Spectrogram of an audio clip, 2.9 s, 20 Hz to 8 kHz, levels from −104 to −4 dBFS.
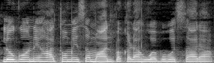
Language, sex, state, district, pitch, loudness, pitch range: Hindi, female, Punjab, Pathankot, 225 Hz, -16 LUFS, 220-245 Hz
